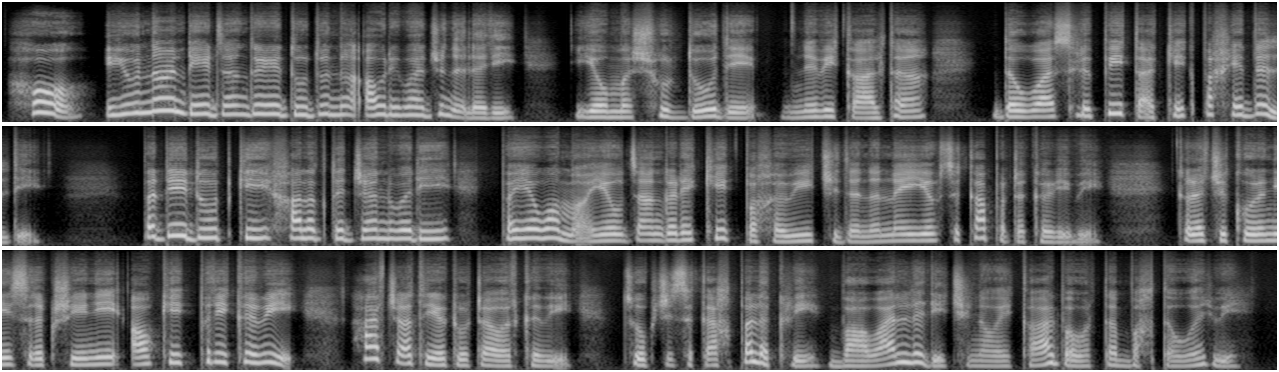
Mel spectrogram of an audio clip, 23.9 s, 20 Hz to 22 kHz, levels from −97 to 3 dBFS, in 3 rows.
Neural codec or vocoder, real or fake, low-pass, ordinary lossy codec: autoencoder, 48 kHz, 32 numbers a frame, DAC-VAE, trained on Japanese speech; fake; none; none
